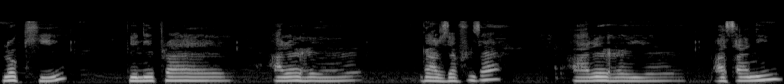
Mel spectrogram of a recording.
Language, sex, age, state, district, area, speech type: Bodo, male, 60+, Assam, Chirang, rural, spontaneous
